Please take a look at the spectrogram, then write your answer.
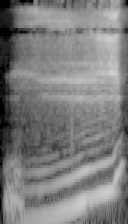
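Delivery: buzzing zzz rising in pitch; drawn-out sizzling buzz; imitated zap. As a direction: make a rising electric zap noise. Imitates comic sound effect.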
